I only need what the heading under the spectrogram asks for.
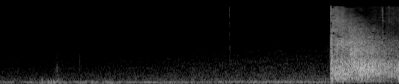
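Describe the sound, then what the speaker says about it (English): A .22 Long Rifle round fired from a Standard Manufacturing S333 double-barrel revolver outdoors, one sharp loud crack arriving late after a quiet windy stretch. "Let's try the 22 long rifle. See if it works."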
